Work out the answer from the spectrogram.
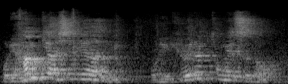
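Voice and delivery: usual speaking voice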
